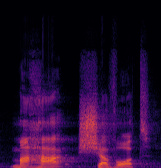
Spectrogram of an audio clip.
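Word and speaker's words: מחשבות: E a palavra em hebraico planos, ela se pronuncia maha shavot, que significa planos, intenções profundamente pensados, algo que foi muito bem pensado.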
